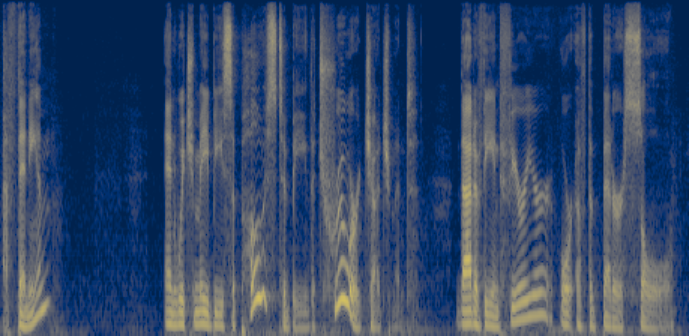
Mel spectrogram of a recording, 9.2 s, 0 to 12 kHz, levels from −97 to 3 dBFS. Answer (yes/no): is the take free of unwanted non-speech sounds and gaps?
yes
